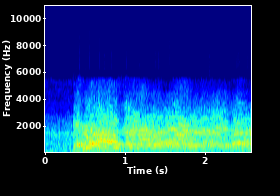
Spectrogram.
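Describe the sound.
A large, happy crowd bursts into cheering after a brief quiet moment, a loud, dense wash of voices shouting and clamoring together that holds steady to the end.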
